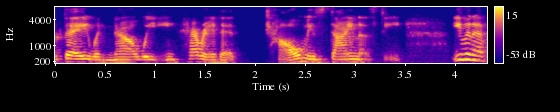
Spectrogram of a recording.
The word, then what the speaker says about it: 朝: When it's pronounced as Chao, not as Zhao.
